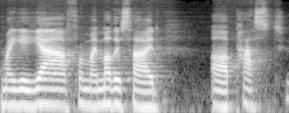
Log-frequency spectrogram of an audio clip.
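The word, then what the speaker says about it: Yaya (γιαγιά): Yaya.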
